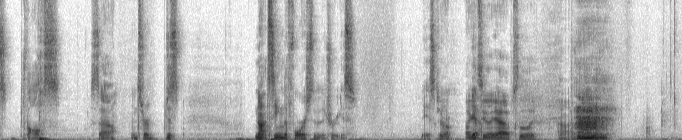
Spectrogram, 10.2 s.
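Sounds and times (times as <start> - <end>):
speech: 0.5 - 2.8, 3.8 - 5.4, 6.3 - 9.2
throat clearing: 8.4 - 9.3.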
